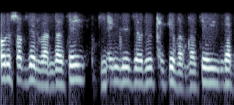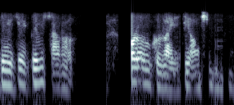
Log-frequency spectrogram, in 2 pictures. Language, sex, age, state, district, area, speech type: Nepali, male, 60+, West Bengal, Kalimpong, rural, conversation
